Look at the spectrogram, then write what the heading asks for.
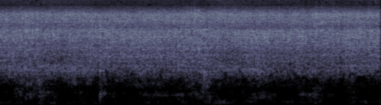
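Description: Ridge gourd and potato pieces sizzling in hot oil in a wok: a steady frying hiss.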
